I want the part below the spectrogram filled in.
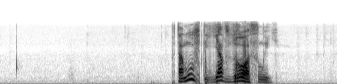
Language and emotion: Russian, angry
